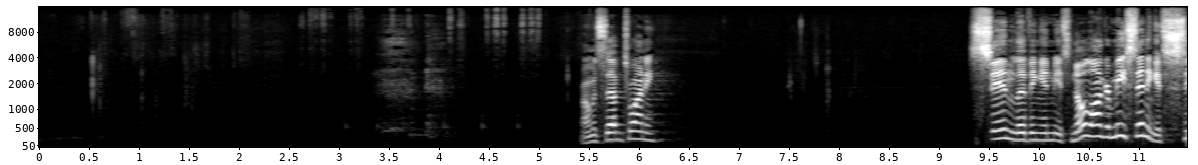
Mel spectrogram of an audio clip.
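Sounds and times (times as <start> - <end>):
pen scratching on paper while writing: 0.7 - 3.4, 4.1 - 5.1
speech: 5.4 - 6.3, 9.5 - 11.4.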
